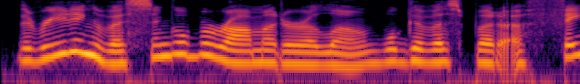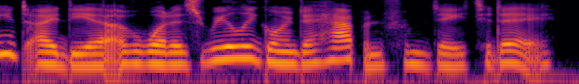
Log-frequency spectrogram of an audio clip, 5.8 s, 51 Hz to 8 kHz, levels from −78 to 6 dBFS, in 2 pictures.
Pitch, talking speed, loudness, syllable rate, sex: 205 Hz, 260 wpm, -17 LUFS, 6.3 syllables/s, female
